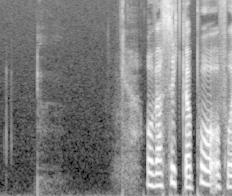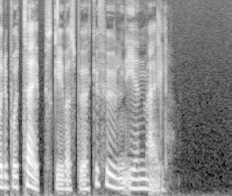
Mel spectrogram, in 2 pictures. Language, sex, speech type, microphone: Norwegian, female, read, Sennheiser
